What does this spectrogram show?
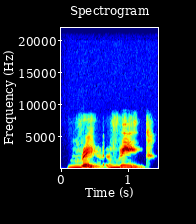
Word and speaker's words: wreath: W is silent there words wreath when we say wreath W is silent let's take the second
